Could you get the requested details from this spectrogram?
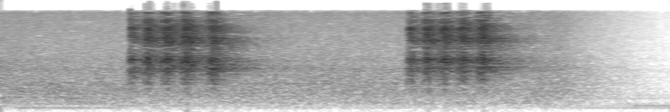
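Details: Eurasian magpie in the UK giving one of its most common calls: two harsh, rattling chatter bursts about a second and a half apart, each a rapid run of grating notes, over faint low hum.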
